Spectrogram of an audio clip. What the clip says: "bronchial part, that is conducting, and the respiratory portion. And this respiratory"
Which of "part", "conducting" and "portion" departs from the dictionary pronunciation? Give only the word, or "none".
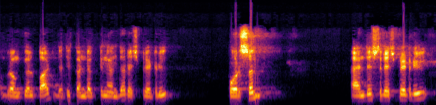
portion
